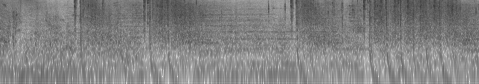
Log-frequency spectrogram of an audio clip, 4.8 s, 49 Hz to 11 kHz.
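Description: Automatic pistol fire in the Alan Wake 2 video game crackles in dense rapid bursts, loud and close, running almost continuously with a few sharper cracks standing out.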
